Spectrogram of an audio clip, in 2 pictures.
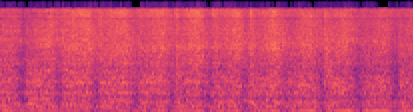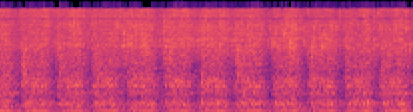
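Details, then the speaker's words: Food truck inspection, Seaflo electric water pump on a switch running with the propane water heater on: steady low drone with even pulsing about three times a second; pump operating normally. "there you go there's your water pump you can hear it the water pump the water heater is working"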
